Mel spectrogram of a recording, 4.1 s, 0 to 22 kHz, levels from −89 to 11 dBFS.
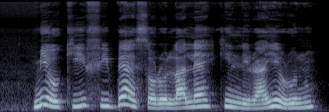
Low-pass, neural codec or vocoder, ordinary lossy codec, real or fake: none; vocoder, 48 kHz, 128 mel bands, Vocos; none; fake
